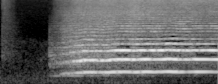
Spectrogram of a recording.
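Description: A shofar blown in one long, steady note that starts about half a second in and is still held at the end, one of a series of blasts.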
